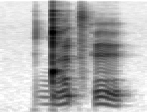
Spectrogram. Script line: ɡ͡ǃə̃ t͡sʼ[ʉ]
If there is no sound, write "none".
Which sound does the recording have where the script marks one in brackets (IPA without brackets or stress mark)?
ʉ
